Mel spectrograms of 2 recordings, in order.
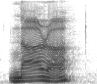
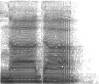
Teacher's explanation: so nara becomes nada in local bengali language or speech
